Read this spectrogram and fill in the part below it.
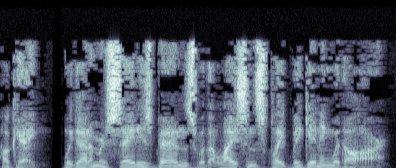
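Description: Guy doing a blunt cussing prosecutor, impatient, gravelly husky voice. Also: lowish voice, normal speed, no echo. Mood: explaining.

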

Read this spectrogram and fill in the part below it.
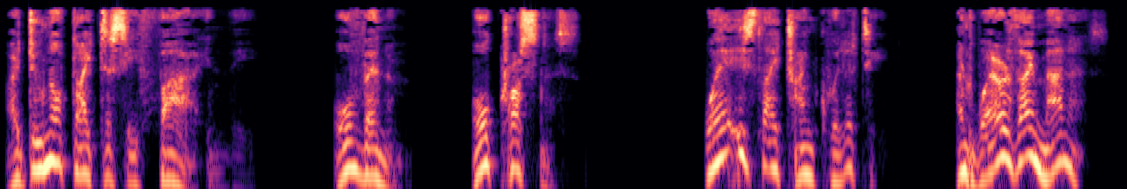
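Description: A man reading aloud as a blunt English sea pilot, speaking in a measured, archaic thee-and-thou manner. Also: medium pitch, big pitch swings, husky, no room sound, full character voice. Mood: probing.

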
